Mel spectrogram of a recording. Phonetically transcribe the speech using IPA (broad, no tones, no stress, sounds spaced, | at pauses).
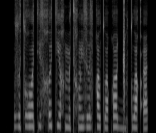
z o tʲ ʁʷ ɜ tʲ ɨ z χ ɨ tʲ e χ m ə˞ tʲ χ ũ j z ɨ z q ɜ tʷ ə˞ qʷ ɨ ɡ͡ǁ u tʷ ɜ qʼ e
